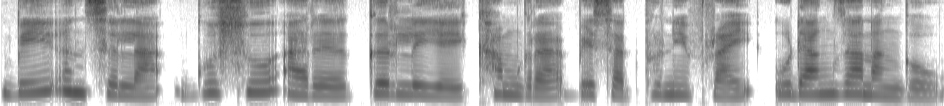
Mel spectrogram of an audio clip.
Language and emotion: Bodo, neutral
